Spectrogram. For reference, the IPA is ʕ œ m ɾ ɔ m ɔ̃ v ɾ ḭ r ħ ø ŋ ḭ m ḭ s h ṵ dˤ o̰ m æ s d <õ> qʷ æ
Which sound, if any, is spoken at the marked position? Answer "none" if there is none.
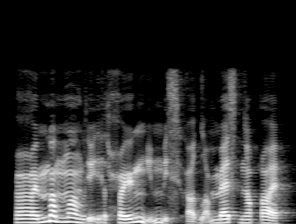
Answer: õ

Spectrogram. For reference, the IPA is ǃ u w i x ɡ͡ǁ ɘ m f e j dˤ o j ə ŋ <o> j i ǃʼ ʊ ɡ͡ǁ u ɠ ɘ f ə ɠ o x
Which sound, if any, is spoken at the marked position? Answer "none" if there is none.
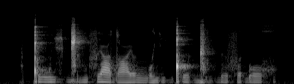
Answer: o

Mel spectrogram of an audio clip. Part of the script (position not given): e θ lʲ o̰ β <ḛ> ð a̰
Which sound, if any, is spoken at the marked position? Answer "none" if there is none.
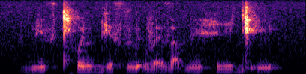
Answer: ɛ̰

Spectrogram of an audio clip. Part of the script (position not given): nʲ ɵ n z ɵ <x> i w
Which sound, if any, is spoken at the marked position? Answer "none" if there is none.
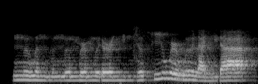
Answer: x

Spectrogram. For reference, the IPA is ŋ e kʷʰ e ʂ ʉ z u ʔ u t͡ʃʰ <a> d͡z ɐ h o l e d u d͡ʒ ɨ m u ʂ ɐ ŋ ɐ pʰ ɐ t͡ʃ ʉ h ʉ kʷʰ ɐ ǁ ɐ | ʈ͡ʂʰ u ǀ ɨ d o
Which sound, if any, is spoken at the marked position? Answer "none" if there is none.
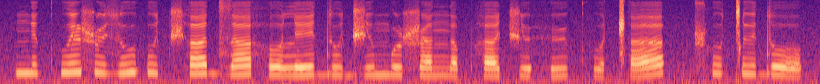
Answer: ɐ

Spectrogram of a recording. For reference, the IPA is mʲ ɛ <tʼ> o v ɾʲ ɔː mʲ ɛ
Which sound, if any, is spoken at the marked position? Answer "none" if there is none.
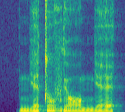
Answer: t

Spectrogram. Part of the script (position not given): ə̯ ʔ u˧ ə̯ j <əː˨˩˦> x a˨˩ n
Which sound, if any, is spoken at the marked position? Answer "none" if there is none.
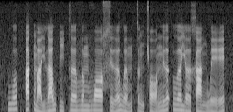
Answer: əː˨˩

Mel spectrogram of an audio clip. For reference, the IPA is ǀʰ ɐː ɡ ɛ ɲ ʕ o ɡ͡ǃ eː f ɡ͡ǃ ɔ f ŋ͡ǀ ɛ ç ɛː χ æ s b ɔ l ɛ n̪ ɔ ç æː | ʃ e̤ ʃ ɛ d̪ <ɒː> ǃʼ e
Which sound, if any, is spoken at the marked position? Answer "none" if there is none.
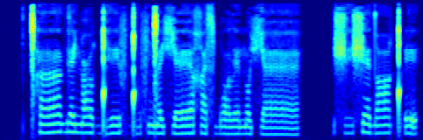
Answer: ɑː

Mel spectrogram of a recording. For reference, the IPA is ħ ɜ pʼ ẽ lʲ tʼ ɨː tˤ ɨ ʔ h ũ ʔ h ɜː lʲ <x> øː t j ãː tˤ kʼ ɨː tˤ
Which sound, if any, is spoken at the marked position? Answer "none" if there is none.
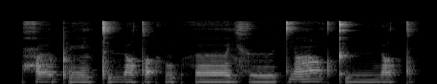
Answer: x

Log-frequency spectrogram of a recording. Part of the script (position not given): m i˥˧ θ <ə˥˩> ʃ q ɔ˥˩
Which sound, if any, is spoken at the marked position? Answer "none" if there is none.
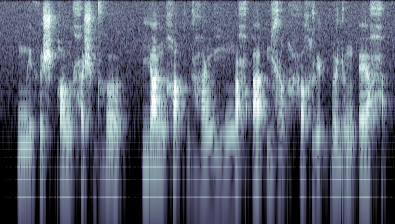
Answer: ə˥˩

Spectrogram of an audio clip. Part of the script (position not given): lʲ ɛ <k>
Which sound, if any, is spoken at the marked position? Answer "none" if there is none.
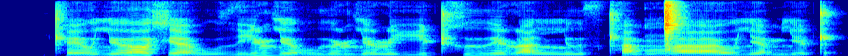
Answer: ʈ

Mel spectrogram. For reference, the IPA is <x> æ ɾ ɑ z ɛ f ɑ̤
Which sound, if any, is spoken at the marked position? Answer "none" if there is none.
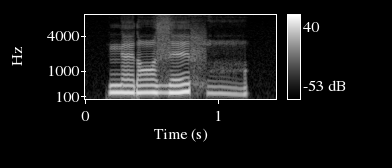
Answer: ŋ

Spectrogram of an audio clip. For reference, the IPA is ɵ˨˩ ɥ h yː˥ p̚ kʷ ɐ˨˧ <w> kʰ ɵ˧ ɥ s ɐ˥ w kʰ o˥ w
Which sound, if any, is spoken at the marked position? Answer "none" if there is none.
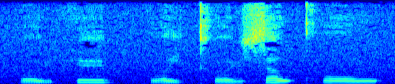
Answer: j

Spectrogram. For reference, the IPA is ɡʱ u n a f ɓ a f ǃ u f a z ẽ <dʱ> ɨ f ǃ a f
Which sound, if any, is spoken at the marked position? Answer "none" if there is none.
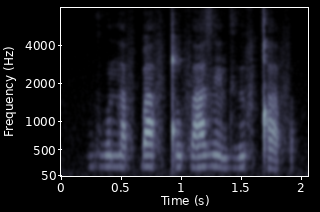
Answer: dʱ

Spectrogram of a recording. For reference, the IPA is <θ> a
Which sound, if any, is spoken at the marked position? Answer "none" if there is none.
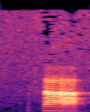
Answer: θ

